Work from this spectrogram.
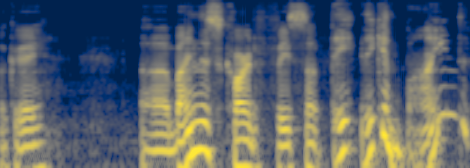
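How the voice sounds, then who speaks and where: A man talks at a very slow pace, his voice somewhat breathy and at a medium pitch. His pitch swings very widely. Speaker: gaming YouTuber. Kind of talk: unboxing commentary. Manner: casual, halting with fillers.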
